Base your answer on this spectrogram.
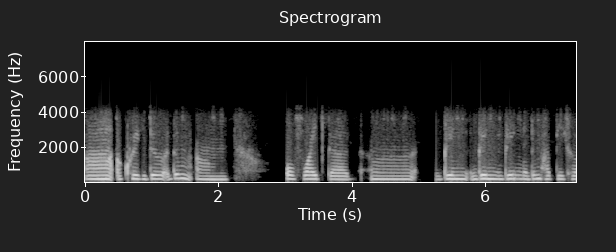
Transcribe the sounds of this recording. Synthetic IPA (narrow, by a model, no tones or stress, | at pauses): aɐkʰojɡidɯɐdumam | ɔpʰwajt̚ka | ɡinɡɾinɡɾinːɐdumhapikʰɯ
